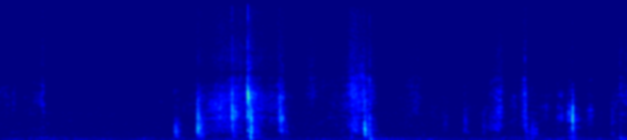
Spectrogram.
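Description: A man's soft breaths and small mouth clicks during a quiet pause, over a faint steady hum: a cluster of clicks and breathy hisses about two seconds in, another soft breath a little later and a single sharp click near the end.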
